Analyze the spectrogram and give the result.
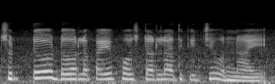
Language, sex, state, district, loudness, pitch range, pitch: Telugu, female, Telangana, Mahabubabad, -16 LUFS, 225-260 Hz, 240 Hz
